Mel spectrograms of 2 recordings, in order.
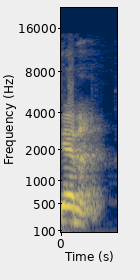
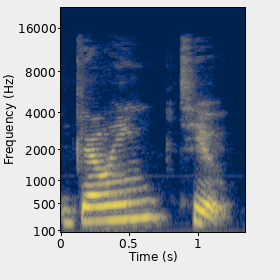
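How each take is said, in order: First: The words blend into one short reduced word. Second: Both words are said fully and separately. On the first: "saying this naturally" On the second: "So this is pronounced going to"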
